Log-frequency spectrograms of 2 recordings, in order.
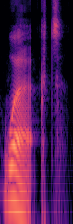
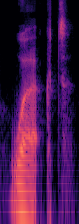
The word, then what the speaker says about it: worked: Yo trabajé decimos i worked i worked d pero se pronuncia con t i worked Yo trabajé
